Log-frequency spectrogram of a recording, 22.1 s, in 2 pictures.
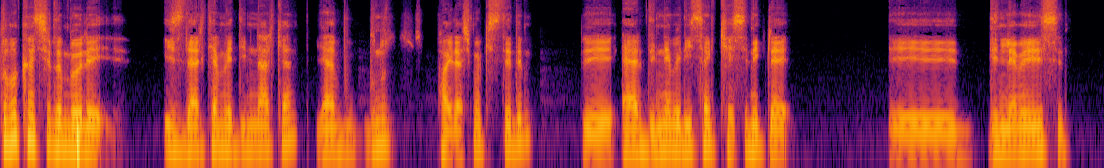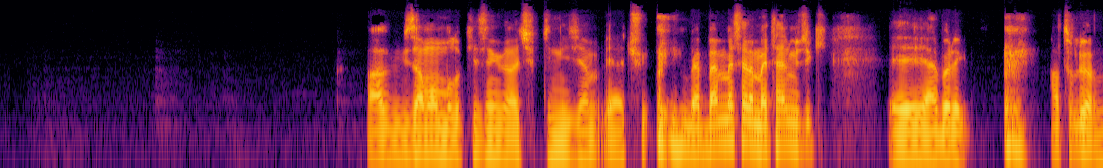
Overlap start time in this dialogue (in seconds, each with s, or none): none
